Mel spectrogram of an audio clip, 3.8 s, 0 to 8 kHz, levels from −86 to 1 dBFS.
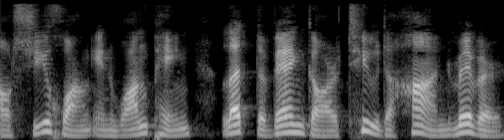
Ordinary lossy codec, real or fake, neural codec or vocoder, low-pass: MP3, 48 kbps; fake; codec, 24 kHz, 0.9 kbps, WavTokenizer, medium speech release version 2; 7.2 kHz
